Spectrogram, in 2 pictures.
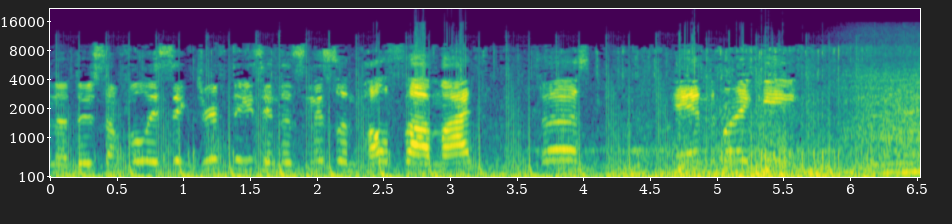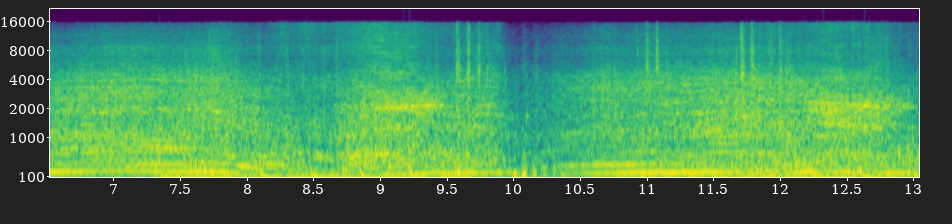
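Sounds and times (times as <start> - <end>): car engine revving: 0.0 - 13.0
tyre noise: 0.0 - 13.0.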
